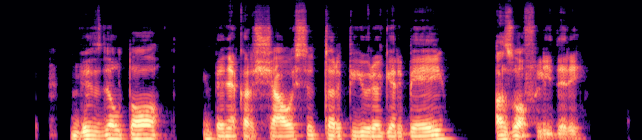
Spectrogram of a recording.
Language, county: Lithuanian, Panevėžys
